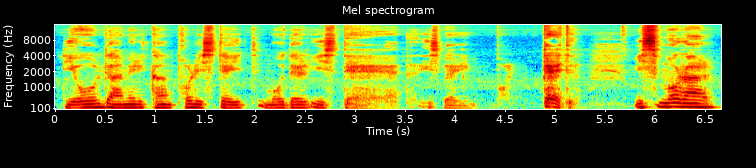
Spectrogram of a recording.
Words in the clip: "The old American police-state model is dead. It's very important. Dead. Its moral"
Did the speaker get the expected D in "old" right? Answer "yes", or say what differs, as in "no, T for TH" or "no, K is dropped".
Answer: yes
